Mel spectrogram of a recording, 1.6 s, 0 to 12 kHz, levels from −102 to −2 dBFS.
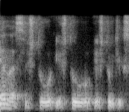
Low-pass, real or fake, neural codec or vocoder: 7.2 kHz; real; none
